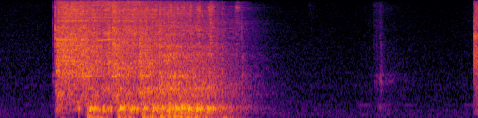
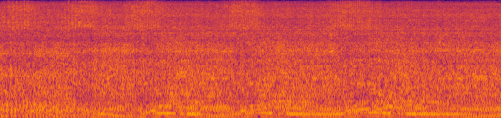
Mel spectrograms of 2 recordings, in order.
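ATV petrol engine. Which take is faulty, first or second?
first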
